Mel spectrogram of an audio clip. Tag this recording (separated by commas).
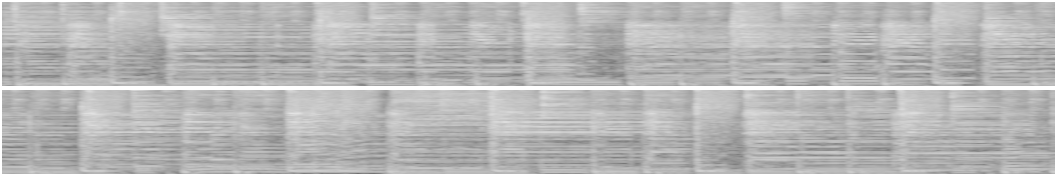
Music, inside a small room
